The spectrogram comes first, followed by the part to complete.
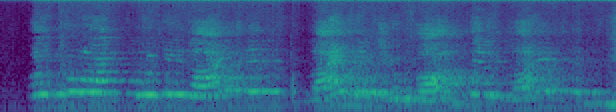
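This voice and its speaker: Someone uses a squeaky, put-on character voice at a moderate pace, with slight echo. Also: woman, extremely high pitch for a woman. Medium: stage play. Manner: excitable.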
